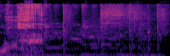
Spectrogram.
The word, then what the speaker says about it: Loch: You have to pronounce it like that, Loch.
